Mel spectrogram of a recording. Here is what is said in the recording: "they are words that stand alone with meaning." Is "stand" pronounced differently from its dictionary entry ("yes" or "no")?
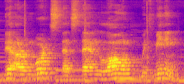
no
